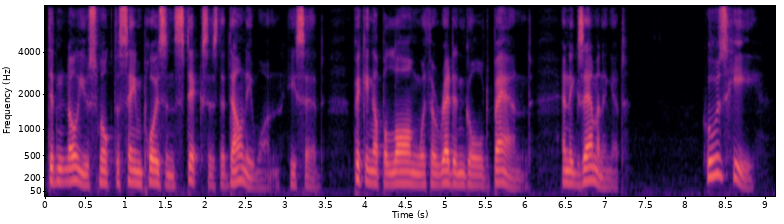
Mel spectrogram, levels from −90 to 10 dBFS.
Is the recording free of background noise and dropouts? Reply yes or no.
yes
